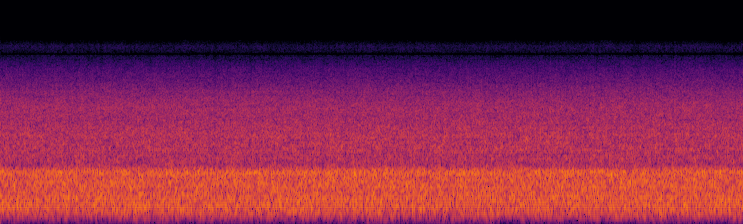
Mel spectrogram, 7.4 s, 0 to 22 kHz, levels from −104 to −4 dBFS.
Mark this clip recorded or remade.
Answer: remade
